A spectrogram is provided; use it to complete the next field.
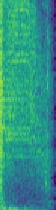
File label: BD, Dance Mega Drums, HIP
